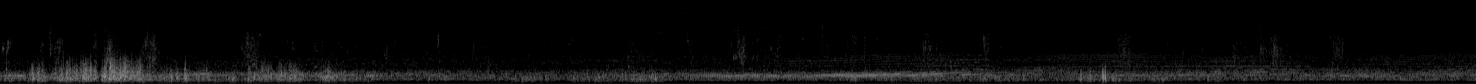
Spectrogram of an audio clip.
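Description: Water splashes as a person wades through a shallow stream some distance away.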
